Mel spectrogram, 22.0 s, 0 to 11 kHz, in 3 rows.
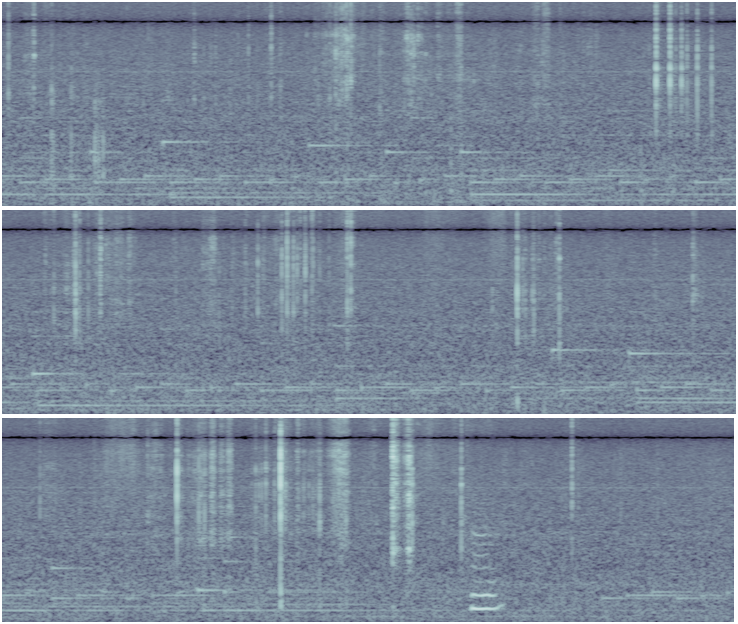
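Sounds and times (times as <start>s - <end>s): soft background music: 0.0s - 22.0s
plastic parts clicking: 6.5s - 7.2s, 7.8s - 8.6s, 9.3s - 10.9s, 12.5s - 13.0s, 16.3s - 19.4s.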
